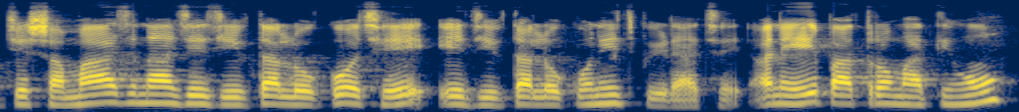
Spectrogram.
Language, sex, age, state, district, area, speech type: Gujarati, male, 18-30, Gujarat, Surat, rural, spontaneous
